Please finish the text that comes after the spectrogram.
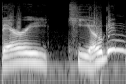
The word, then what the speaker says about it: Barry Keoghan: explore this character i'm not really familiar with barry keoghan i think that's how you say his name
